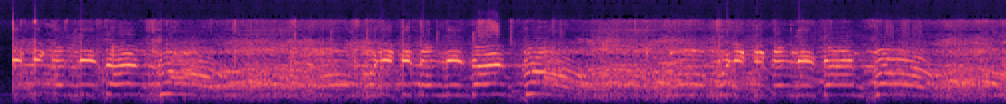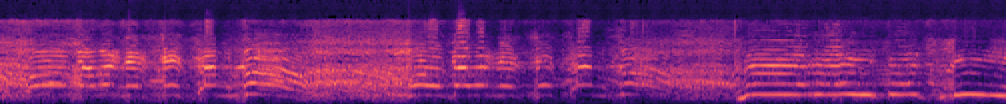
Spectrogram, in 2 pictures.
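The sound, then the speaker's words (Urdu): A large crowd of tribal street protesters from FATA, including political parties, tribal elders, civil society groups, lawyers and students, demanding change and their rights, chants and shouts loudly and continuously, many voices overlapping in rhythmic bursts, with a lead voice rising above the mass near the end. “شدت پسندی اور فوجی کاروائیوں کے ستائے ہوئے قبائلی عوام بالآخر تبدیلی کے لیے سڑکوں پر نکل آئے ہیں.”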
